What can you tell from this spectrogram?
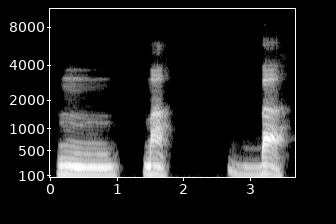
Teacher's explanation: Mirip, jadi mim dan ba itu sama tempat keluarnya di bibir. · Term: ikhfa syafawi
